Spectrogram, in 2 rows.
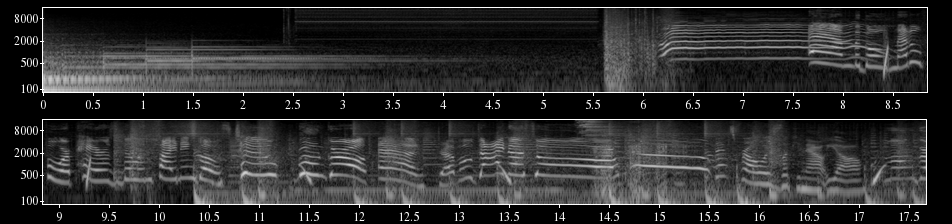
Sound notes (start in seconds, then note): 0.0 somber music playing; 2.5 whirring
